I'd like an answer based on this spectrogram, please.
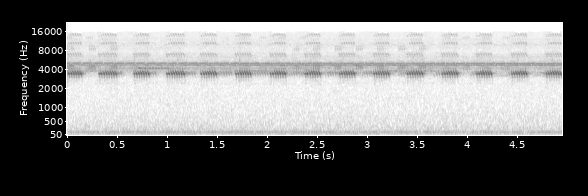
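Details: Autumn grass insects calling late at night in Changnyeong, Korea: rhythmic shrill chirps near three per second, with a dense background trill of more insects and a soft low hum beneath.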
